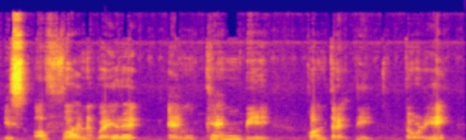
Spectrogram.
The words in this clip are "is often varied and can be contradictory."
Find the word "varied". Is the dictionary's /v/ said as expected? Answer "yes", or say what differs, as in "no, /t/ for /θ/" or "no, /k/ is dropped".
no, /w/ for /v/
